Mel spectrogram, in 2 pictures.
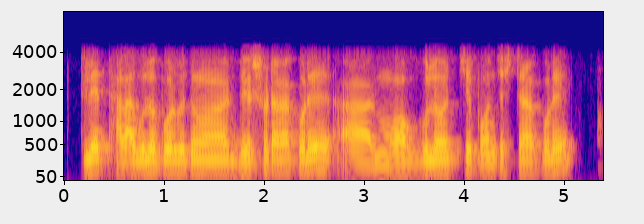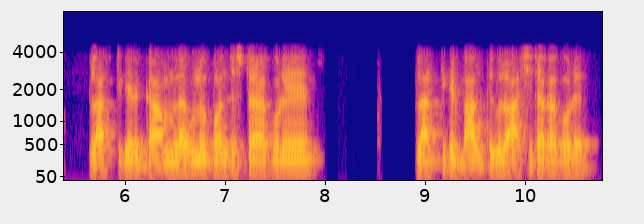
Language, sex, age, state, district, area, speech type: Bengali, male, 18-30, West Bengal, Howrah, urban, conversation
